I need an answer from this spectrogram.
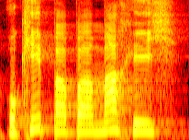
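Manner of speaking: put-on high child's call while running off. Emma calls back to Papa as she runs off, high-pitched. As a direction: call back over your shoulder, high and bright. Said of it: "ruft im Laufen".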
